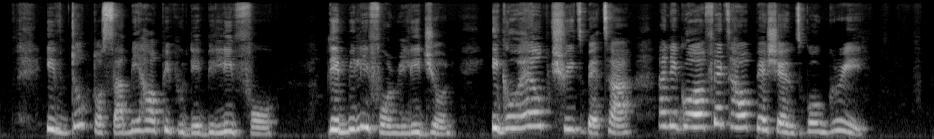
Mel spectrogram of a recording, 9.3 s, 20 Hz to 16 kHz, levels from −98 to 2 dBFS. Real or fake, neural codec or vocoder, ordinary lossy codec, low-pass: real; none; none; 14.4 kHz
